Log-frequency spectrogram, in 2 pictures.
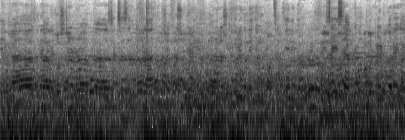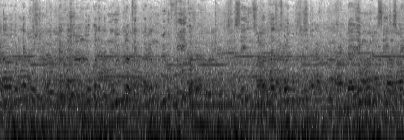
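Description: A man answers, speaking calmly into a microphone.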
